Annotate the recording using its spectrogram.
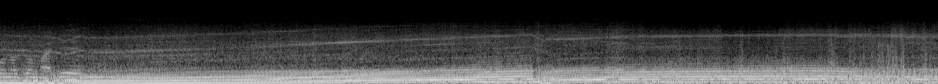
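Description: A motorcycle engine revs up and rises in pitch as it accelerates, shifting gears.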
